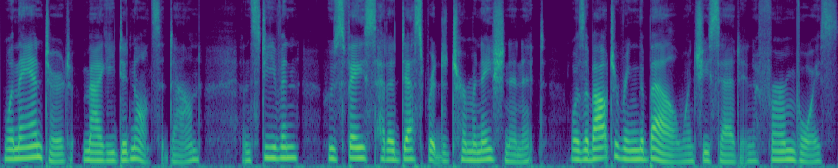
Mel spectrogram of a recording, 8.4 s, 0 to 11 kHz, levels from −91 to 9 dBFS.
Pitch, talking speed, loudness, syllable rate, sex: 165 Hz, 220 wpm, -19 LUFS, 6.1 syllables/s, female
